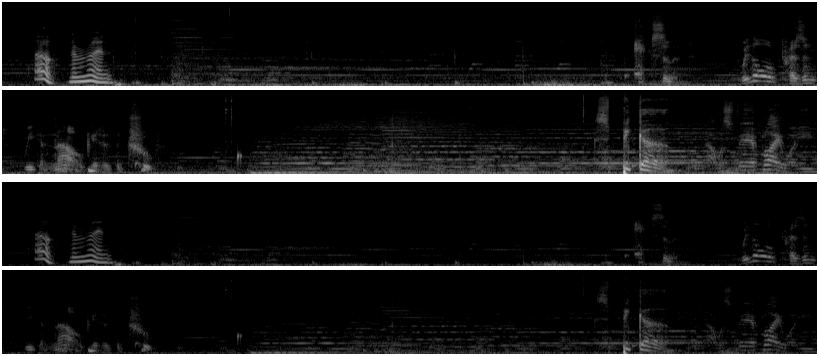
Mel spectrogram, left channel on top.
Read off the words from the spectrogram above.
Oh, never mind. Excellent. With all present, we can now get at the truth. Speak up. That was fair play what you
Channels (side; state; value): right; quieter; 10.3 dB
